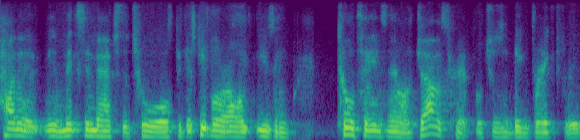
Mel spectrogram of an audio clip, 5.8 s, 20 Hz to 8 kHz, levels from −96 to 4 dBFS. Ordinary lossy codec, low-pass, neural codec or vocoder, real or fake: Opus, 16 kbps; 7.2 kHz; codec, 44.1 kHz, 2.6 kbps, SNAC; fake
